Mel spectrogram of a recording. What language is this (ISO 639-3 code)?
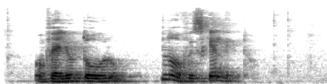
por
